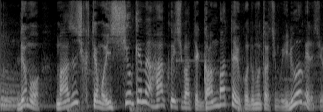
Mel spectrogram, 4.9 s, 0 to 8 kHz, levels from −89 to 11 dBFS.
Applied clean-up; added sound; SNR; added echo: none; none; none; none.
